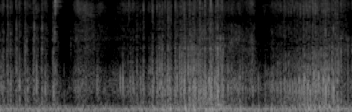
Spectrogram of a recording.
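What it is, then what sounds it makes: Faux leather pouch being rubbed. Long nails grip and rub the surface of a small, hollow pink faux leather zip pouch. The result is a quiet, uneven run of soft scratchy rubbing and creaking, heavy in low frequencies, with faint crackles and no clear separate hits.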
